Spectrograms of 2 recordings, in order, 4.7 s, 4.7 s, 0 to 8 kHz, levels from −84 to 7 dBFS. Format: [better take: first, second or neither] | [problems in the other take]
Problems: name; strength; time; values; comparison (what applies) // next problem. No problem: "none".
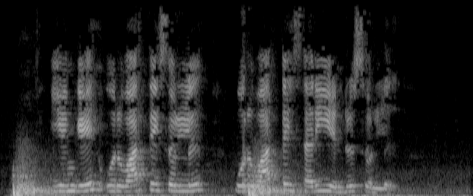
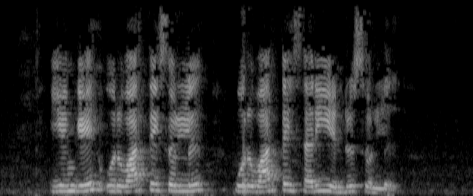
second | background sound (Explosion); 4 dB below the speech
